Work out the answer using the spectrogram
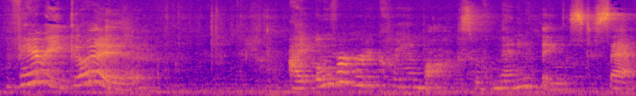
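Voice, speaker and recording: With big swings in pitch and a high, slow delivery, a student teacher reads aloud to her class. She guides the young children with simple instructions and questions to draw them in. The recording is distant and very echoey, with faint noise.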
